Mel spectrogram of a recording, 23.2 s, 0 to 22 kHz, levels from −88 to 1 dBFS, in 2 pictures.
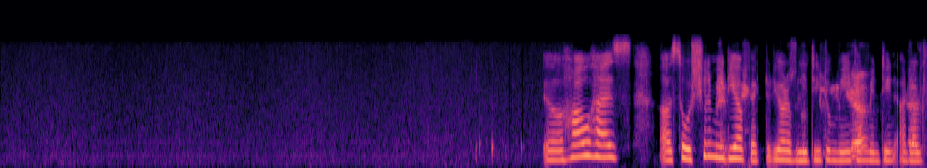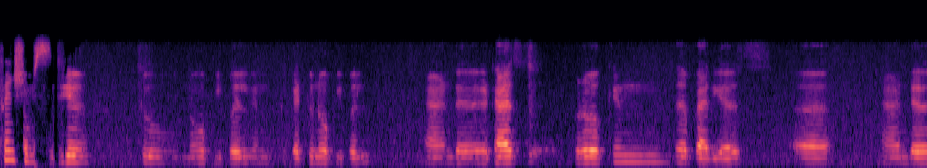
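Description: At 6.49 to 6.54 s there is a brief echo leak. A faint copy of the far side's speech comes back about 364 ms late. It is very quiet, far below the talker. It likely comes from a loudspeaker whose echo canceller let a scrap of its own playback through.

From 7.68 to 8.23 s the background is gated by the echo canceller. The room sound drops sharply, by about 30 dB at its deepest. The canceller clamped the microphone while the loudspeaker was playing. For about half a second the room goes dead. Then the ambience returns.

From 8.87 to 10.93 s the speech is suppressed in double talk. Both sides were likely talking at once. The canceller could not tell the near talker from the loudspeaker echo. It pulled everything down, deeply at its worst. The near voice dips and breaks up in pieces, for about one and a half seconds in total.

The same speech suppression in double talk returns from 11.3 to 12.42 s. 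It is somewhat shallower. The gaps add up to under a second, and the voice again fades and cuts out in fragments.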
